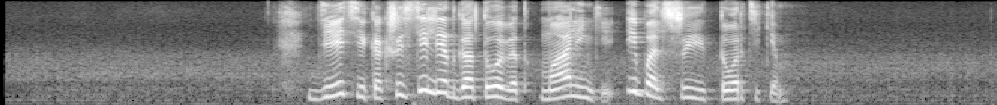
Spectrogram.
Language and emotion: Russian, positive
